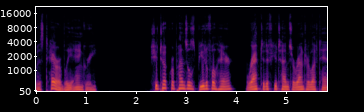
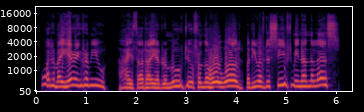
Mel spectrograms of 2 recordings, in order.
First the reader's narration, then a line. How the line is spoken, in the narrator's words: cried the witch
